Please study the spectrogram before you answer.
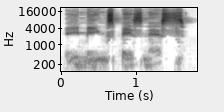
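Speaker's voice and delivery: whispered aside. Real, not acted.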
